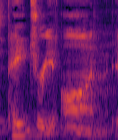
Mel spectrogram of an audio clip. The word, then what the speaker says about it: Patreon: Emphasis on the E-O-N. It's not Patreon. It's Patreon. And then when you donate, you're called a patron.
